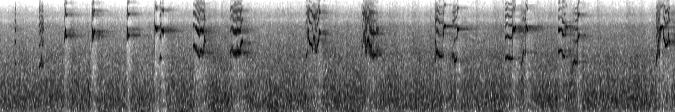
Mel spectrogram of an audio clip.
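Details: Lovebird calling a rival with a rapid run of many short, shrill chirps and harsh shrieks, around sixteen in under seven seconds, irregularly spaced, over a steady hiss.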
